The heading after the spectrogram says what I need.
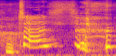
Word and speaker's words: cześć: Cześć. Cześć. He doesn't know any words in Polish apart from cześć. Yes. No, it's cześć, hey.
